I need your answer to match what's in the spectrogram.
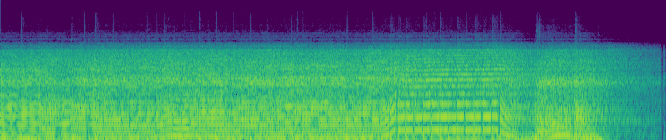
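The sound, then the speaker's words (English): Electric guitar played through a reverb pedal, soaked in drippy, splashy reverb, with sliding, bending notes that swell and wobble in a dense wash of sound before trailing off at the end. “you know, that unique sort of reverb that's bouncing around in my head that I just can't ever seem to get. I'm chasing that drippy dragon, you know?”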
